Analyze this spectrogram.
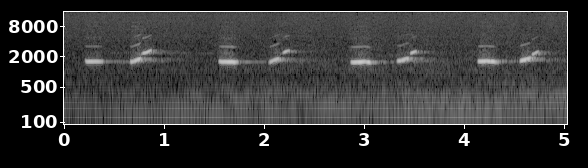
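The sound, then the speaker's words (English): A bobwhite quail, in a stand of pine trees beside pastures behind a house, calls four times, each a clear two-note whistle ending in a sharp upward slur, evenly spaced, with only a low steady hum behind it. “I always like to stroll out behind the house, and there's a big stand of pine trees, and between the pine trees and the pastures, a bobwhite quail used to like to hang out.”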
